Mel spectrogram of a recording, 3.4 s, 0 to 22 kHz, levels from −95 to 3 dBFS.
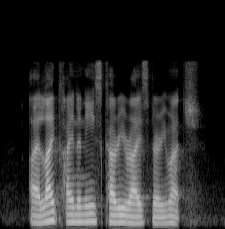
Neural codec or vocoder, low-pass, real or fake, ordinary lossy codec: codec, 16 kHz, 6 kbps, DAC; 7.2 kHz; fake; none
